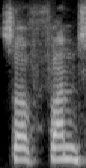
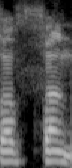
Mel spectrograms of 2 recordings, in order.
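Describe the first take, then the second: First: The final n is pronounced as a clear n. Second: The final n becomes a nasalized sound. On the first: "সফান ছিল" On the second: "হবে উচ্চারণ কি সফাং, অনুস্বার হয়ে যাবে"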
